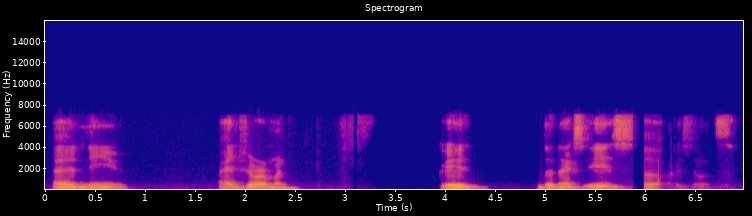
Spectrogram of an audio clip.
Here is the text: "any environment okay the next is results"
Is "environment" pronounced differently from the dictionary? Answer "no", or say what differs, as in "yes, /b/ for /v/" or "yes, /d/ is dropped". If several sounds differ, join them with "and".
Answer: yes, /f/ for /v/ and /t/ is dropped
